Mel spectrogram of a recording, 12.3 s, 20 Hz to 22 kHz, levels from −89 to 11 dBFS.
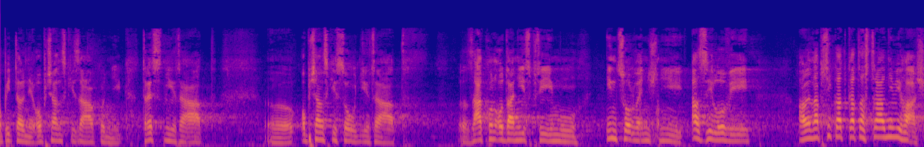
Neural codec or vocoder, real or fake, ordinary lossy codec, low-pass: vocoder, 44.1 kHz, 128 mel bands, Pupu-Vocoder; fake; MP3, 48 kbps; 14.4 kHz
